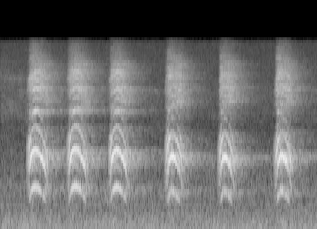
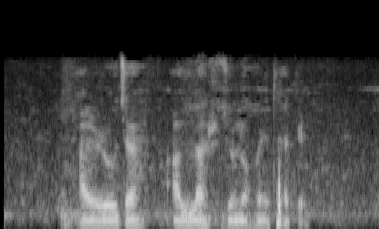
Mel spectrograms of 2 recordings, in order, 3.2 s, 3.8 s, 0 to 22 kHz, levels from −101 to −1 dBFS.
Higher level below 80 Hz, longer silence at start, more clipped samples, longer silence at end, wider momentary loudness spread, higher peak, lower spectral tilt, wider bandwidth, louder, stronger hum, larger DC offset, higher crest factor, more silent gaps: about the same, -46 dBFS vs -42 dBFS; about the same, 0 s vs 0.05 s; neither; second, 0 s vs 0.7 s; second, 7 LU vs 17 LU; about the same, -2 dBFS vs -2 dBFS; second, 0.5 dB/octave vs -6.5 dB/octave; first, 11 kHz vs 8.2 kHz; first, -15 LUFS vs -25 LUFS; neither; first, 0.5% vs under 0.1%; second, 16 dB vs 24 dB; neither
